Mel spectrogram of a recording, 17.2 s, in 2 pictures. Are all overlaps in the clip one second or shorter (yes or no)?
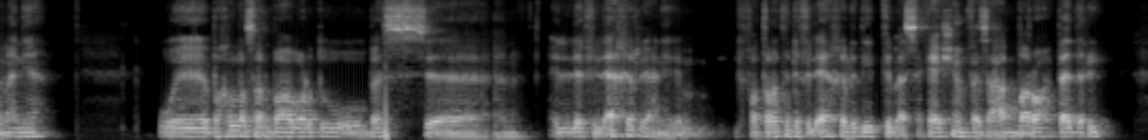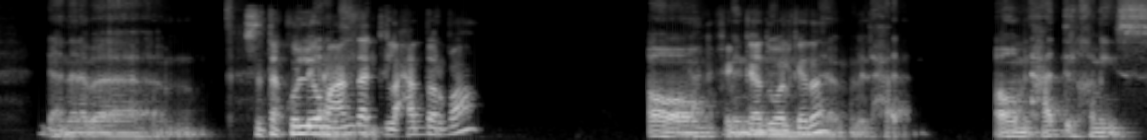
no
